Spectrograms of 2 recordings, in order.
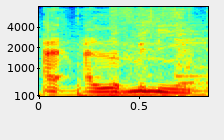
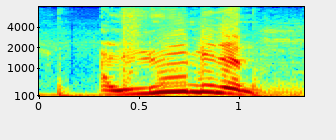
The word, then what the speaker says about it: aluminium: You know full well that we're not going to use aluminium. Well, sorry. I must speak in an American accent because they might not understand me. Aluminum. Aluminum. That's how they say it.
